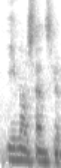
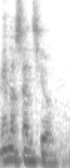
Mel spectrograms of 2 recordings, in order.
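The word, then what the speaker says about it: Inocencio: make sure i do yeah it's inosensio innocencio okay so i pronounced that yeah just very phonetic thank you appreciate that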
